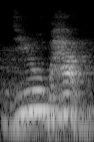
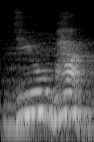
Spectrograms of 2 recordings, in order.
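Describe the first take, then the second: No difference in how they are said.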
